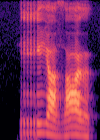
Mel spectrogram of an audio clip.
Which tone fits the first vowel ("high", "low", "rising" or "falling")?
falling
